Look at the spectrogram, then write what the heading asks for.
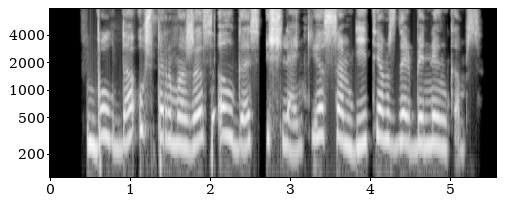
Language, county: Lithuanian, Vilnius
